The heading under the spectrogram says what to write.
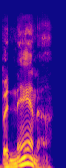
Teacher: in the word banana, the stress is on the second part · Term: word stress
